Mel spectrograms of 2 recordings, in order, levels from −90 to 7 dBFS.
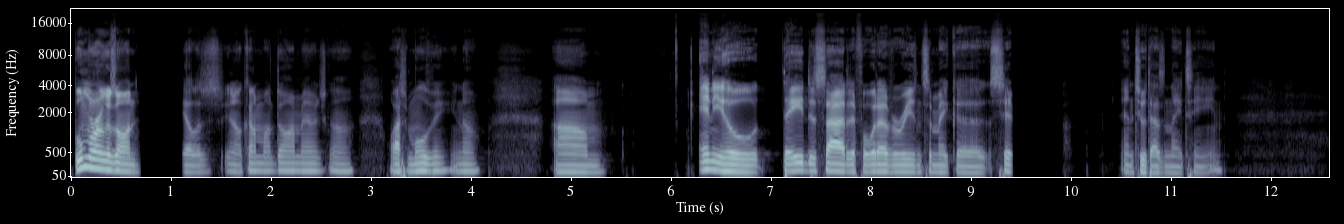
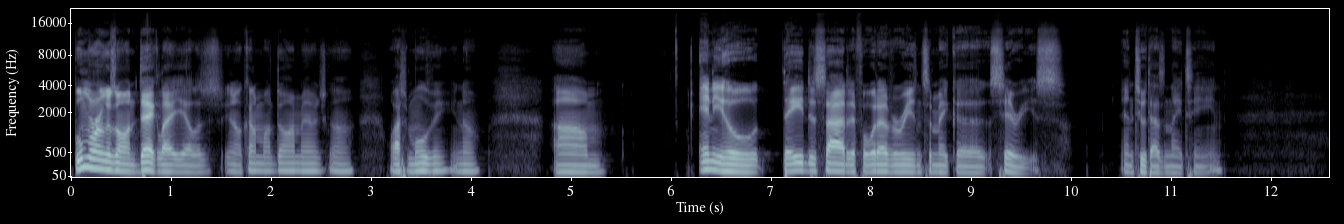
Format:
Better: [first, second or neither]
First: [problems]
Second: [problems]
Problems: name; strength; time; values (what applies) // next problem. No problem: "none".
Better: second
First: audio cutting out; at 0.5 s and at 9.5 s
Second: none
